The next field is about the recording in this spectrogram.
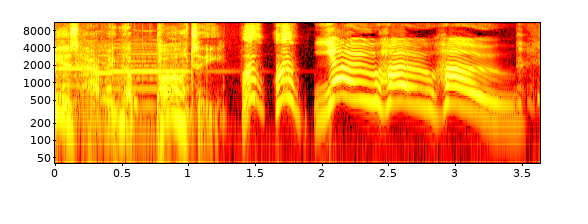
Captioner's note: barks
